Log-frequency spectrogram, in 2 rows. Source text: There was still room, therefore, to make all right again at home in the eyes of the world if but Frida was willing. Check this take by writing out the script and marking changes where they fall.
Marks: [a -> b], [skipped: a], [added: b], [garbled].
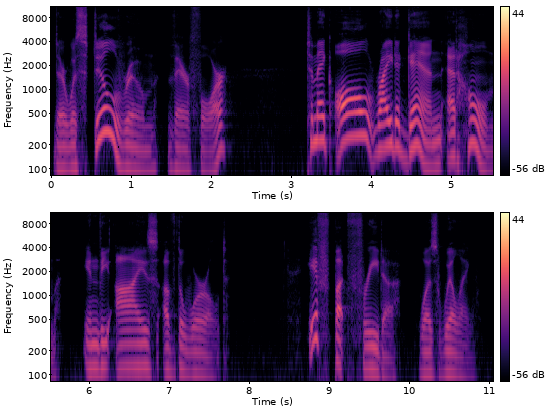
There was still room, therefore, to make all right again at home in the eyes of the world if but Frida was willing.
